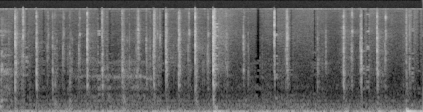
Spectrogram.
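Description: Typing on a computer keyboard: an irregular run of light key clicks.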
